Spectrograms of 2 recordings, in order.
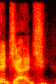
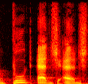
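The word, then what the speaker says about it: Buttigieg: at 8% peat food a judge or boot edge edge depending on your pronunciation preference you know his husband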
